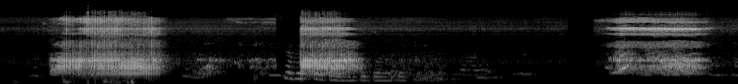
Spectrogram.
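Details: Snoring.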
